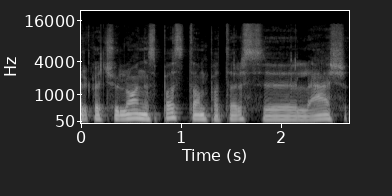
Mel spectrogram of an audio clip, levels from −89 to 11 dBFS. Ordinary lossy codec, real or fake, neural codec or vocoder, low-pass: MP3, 96 kbps; real; none; 14.4 kHz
